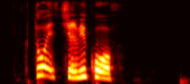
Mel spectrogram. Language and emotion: Russian, angry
